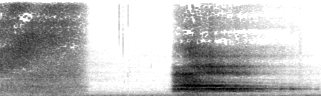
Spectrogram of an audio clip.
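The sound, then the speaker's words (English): A group at a weekend gathering takes a deep breath in, a broad airy hiss lasting about a second, then pauses in near silence before releasing a longer, louder exhale that slowly fades. “gather it up on this deep breath and release all of that on the exhale. So deep breath in.”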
